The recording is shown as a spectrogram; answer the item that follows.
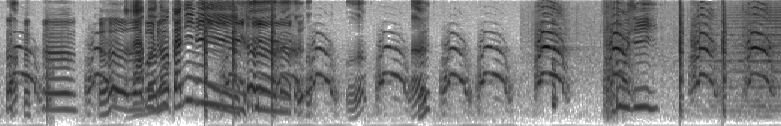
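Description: Many cartoon seagulls squawking, short overlapping calls that each rise and fall in pitch, with a brief lull near the end.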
